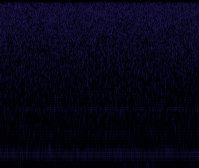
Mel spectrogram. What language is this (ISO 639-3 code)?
est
